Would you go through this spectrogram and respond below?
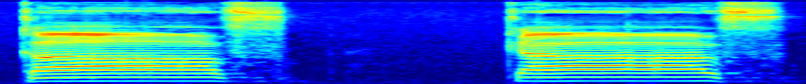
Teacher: زبان کی جڑ اور تالو کا سخت حصہ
